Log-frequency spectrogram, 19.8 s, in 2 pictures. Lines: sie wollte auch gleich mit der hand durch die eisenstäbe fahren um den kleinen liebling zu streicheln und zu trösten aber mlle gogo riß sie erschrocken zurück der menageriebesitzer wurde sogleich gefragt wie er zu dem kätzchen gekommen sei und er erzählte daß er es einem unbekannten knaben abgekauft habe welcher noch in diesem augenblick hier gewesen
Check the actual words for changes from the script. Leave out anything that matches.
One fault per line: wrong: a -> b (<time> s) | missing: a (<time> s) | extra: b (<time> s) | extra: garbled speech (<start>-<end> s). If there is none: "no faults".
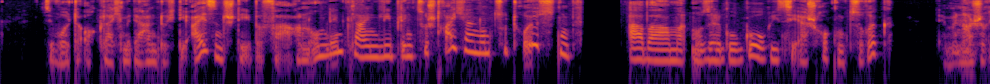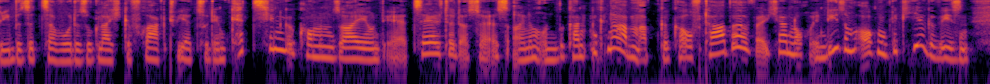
no faults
